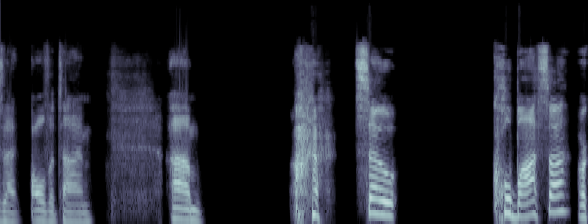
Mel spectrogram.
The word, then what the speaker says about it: kielbasa: Does it end with an A or an I? It ends with an A in real life, but the way that it's spelled online, it looks like it says kielbasi.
